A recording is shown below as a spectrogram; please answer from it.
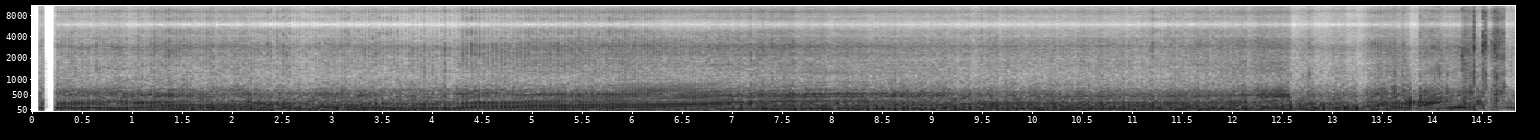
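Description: KTM 450 XC-W's single-cylinder four-stroke engine running under throttle, its pitch climbing steadily through the middle, then falling away suddenly about a second and a half before the end as the bike slides out on slick ground.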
